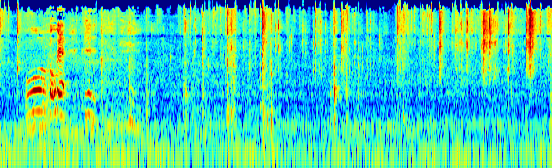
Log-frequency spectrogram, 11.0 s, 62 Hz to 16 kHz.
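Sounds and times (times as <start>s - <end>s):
plastic toy pieces clattering: 4.0s - 11.0s.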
